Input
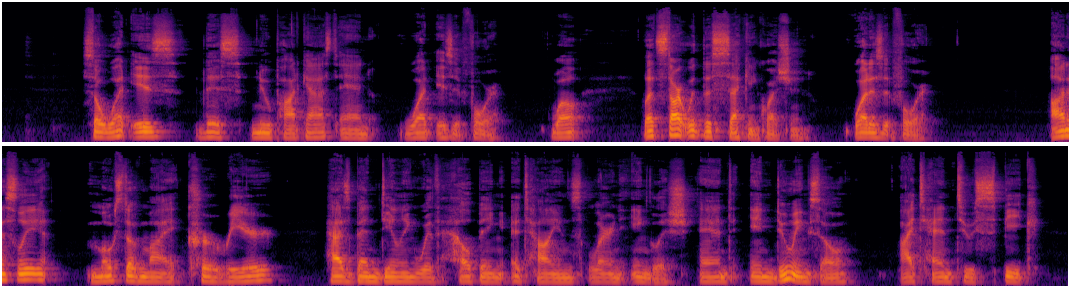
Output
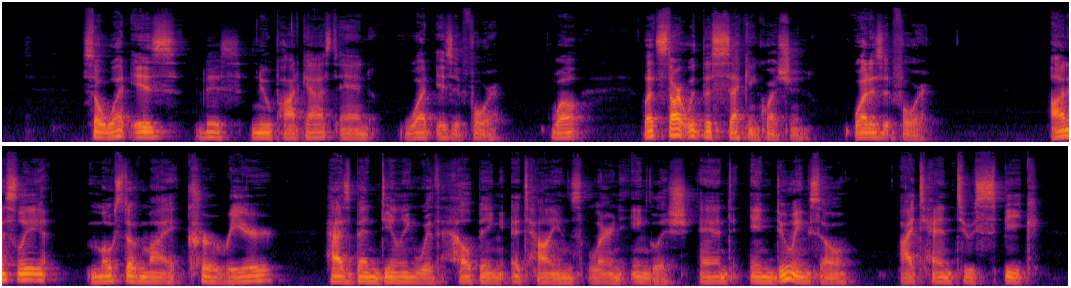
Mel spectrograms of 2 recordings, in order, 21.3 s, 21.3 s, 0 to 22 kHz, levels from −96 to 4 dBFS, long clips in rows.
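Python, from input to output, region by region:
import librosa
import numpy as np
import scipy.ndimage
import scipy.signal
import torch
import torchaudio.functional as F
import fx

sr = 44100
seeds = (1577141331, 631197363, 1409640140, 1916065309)

y = fx.chain(x, sr, fx.lowpass(hz=2900.0, slope=12),
    fx.peak_eq(hz=770.0, db=-13.0, octaves=1.1), at=(2.01, 2.51))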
